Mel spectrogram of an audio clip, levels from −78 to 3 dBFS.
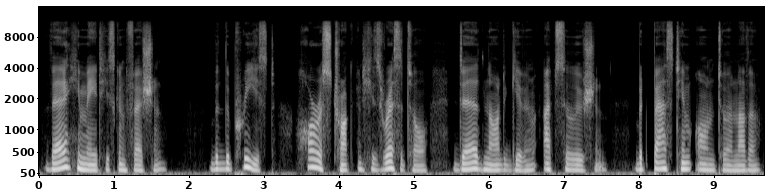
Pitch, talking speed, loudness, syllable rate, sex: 125 Hz, 150 wpm, -17 LUFS, 4.8 syllables/s, male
